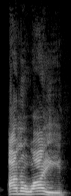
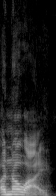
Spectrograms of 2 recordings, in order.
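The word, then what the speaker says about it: Anoaʻi: the uh they pronounce it as uh uh anaii but oh yeah they pronounce it as that instead of an noai um yeah so the anaii and Fatu family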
